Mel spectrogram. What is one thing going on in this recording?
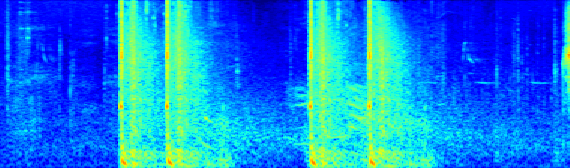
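Rifle shots crack loudly, with a ringing echo.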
